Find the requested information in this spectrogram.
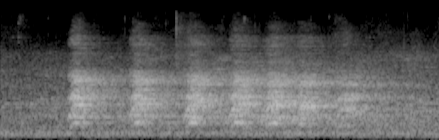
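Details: Portuguese Podengo Pequeno during a Novice Jumpers With Weaves agility run. Five short, sharp barks come about every half second, then fade into a softer trailing yelp, heard over the faint hum of an indoor hall.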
